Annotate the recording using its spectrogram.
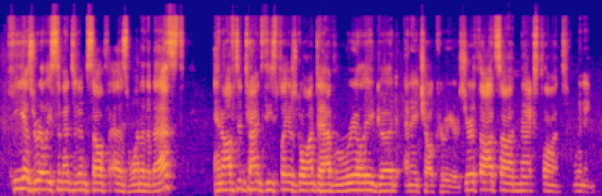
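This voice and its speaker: This man talks at a moderate pace in a fairly high pitch, his intonation fairly even. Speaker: hockey podcast co-host. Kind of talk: casual podcast chat. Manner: halting, tripping over words.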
